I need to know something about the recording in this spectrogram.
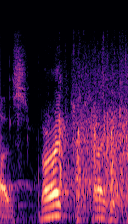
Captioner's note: applause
